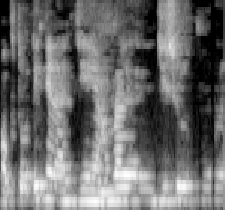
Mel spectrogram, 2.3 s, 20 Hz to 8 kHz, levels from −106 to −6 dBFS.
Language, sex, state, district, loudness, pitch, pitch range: Bengali, female, West Bengal, Kolkata, -15 LUFS, 180 Hz, 165-185 Hz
